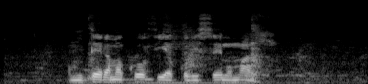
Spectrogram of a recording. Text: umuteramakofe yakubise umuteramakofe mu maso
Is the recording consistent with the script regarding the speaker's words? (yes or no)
no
